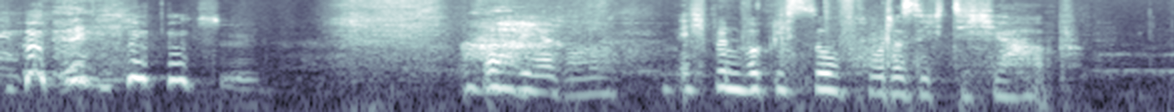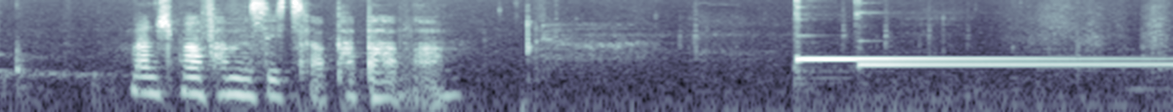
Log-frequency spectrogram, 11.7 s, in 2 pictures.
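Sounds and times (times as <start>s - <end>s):
speech: 0.6s - 5.5s, 6.5s - 8.2s
two-tone doorbell chime: 9.8s - 11.7s.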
